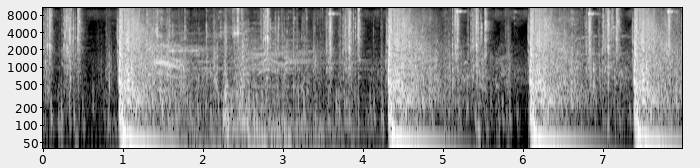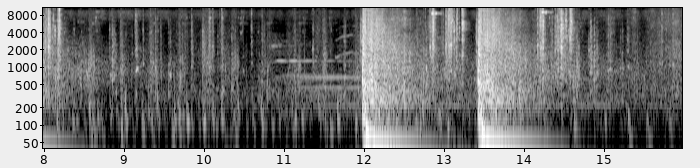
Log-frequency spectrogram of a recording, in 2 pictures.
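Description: Rifle shots fire loudly, each followed by a ringing echo.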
